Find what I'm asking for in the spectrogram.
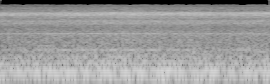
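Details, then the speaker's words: Diesel truck pulling under power: a thin, steady high squeal over the heavy diesel drone, getting louder with more throttle; checks found nothing, an EGR valve code is also present, and the source is unclear. "you hear that that's a terrible screeching noise but hey I checked everything everything looks fine so we just going to have to live with it I guess"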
